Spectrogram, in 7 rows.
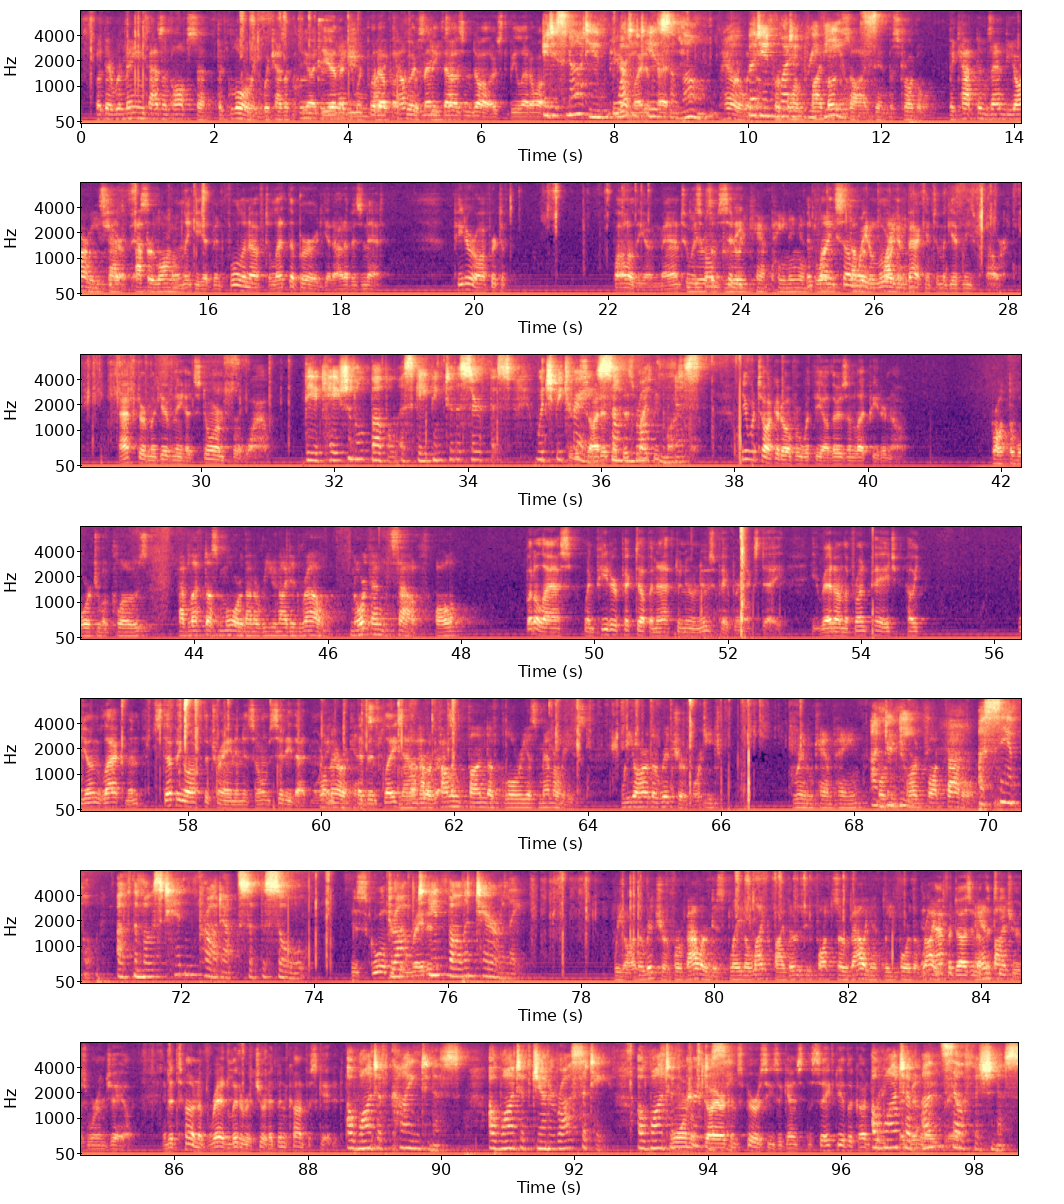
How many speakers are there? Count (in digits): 3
